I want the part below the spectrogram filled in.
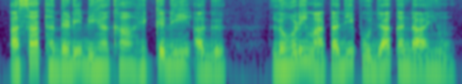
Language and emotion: Sindhi, neutral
